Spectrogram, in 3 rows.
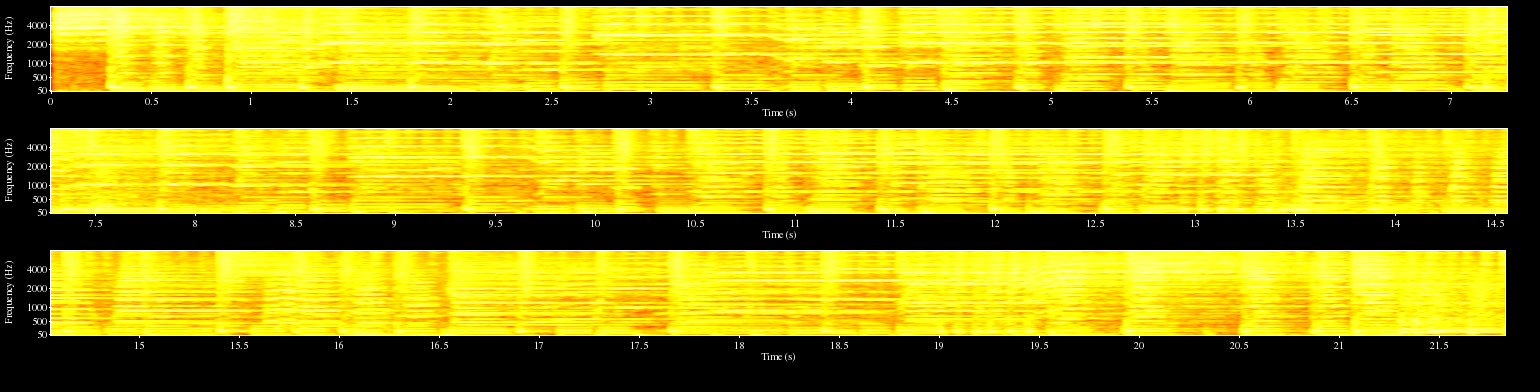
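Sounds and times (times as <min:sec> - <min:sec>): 
news closing music: 0:00.3 - 0:21.8.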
